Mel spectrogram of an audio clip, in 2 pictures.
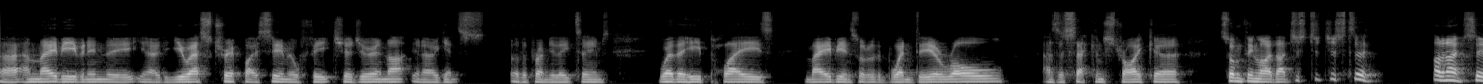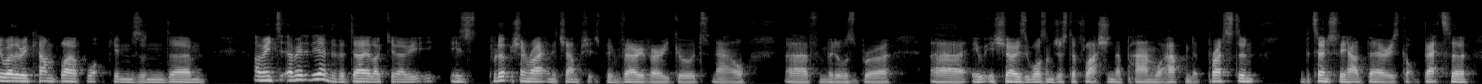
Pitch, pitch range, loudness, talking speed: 120 Hz, 110-130 Hz, -23 LUFS, 215 wpm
